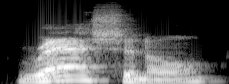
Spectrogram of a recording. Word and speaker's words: rational: in the word rational rational where's all the sound which syllable has all of the sound rash R rational rational R rational okay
